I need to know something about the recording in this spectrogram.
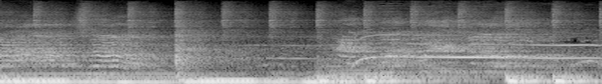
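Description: Live R&B slow jam with a deep bass line and steady beat, under a cheering crowd. About halfway in, one long high-pitched scream rises, holds for about two seconds and falls away.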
